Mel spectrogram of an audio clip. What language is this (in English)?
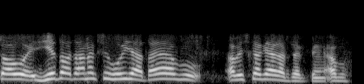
Hindi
